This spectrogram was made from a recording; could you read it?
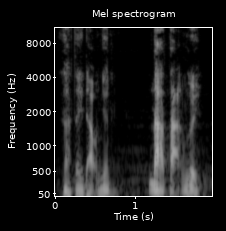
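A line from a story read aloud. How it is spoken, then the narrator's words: Smiling mutter. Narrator (Vietnamese): khóe miệng của tiểu thất hiện lên một nụ cười, lẩm bẩm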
